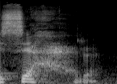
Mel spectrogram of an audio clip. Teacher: It has a specific characteristic that's known as buha. We have to pronounce it from the middle of the throat, from deep in the throat, and we have to hear that ha sound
